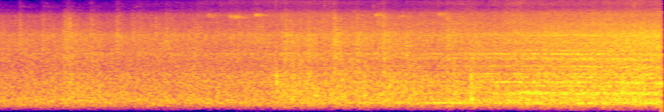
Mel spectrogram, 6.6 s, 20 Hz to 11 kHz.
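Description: A freight train behind a JR Freight EF210 electric locomotive rolls past, growing steadily louder as it comes alongside. Its wheels click over rail joints a few times.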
